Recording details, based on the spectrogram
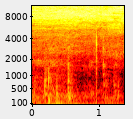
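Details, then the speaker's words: Turbo car pressurised with boost leak tester from air tank before dyno: loud, steady high-pitched hiss of escaping air, a big boost leak in the intake piping. "all right now for the boost leak portion of this we have the booths leak tester set up to our tank and as you can probably hear I"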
